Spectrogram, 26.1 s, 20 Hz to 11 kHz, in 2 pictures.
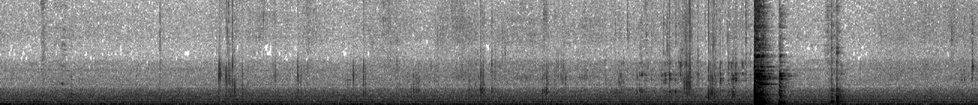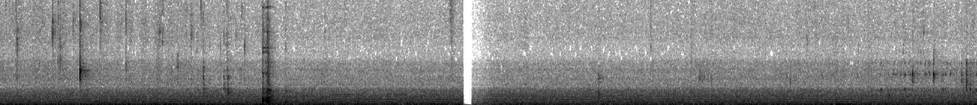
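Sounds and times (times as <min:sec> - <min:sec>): steady background hum: 0:00.0 - 0:26.0
dishes and utensils clinking: 0:10.1 - 0:11.3.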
